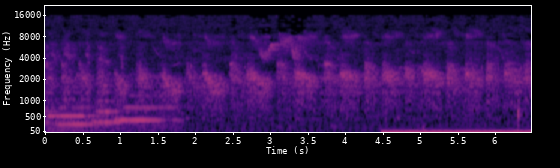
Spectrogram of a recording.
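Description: Dawn bird chorus: one bird repeats a short chirp several times a second over fainter calls. Film music fades out in the first two seconds.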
